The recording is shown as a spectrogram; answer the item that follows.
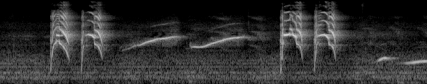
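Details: Green Indian ringneck pet parrot indoors: pairs of harsh high squawks frame two long rising whistles, followed by a soft low whistle at the end.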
